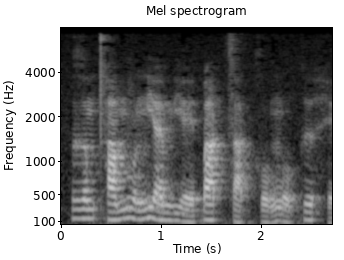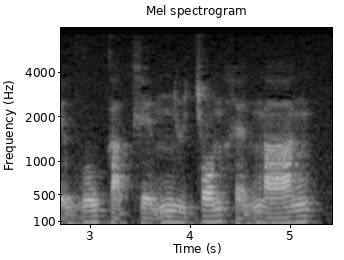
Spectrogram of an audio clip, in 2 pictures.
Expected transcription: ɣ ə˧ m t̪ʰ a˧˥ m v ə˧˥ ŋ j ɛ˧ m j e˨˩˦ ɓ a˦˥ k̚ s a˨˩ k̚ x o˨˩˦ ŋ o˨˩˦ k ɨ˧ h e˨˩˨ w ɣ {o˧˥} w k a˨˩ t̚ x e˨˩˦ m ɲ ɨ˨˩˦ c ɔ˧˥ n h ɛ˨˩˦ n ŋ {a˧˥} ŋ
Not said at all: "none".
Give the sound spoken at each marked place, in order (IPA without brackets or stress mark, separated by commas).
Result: o˧˥, a˧˥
